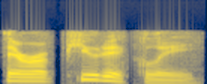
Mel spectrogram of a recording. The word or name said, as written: therapeutically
